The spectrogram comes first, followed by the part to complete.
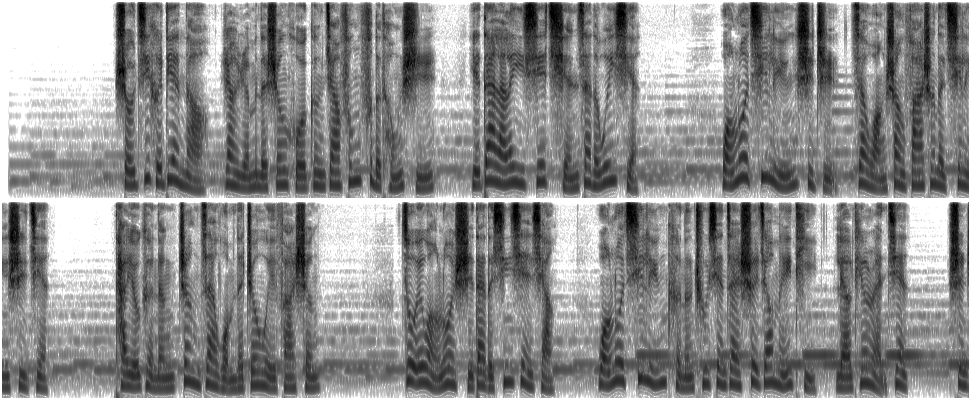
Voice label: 女 专题 产品 宣传 讲述

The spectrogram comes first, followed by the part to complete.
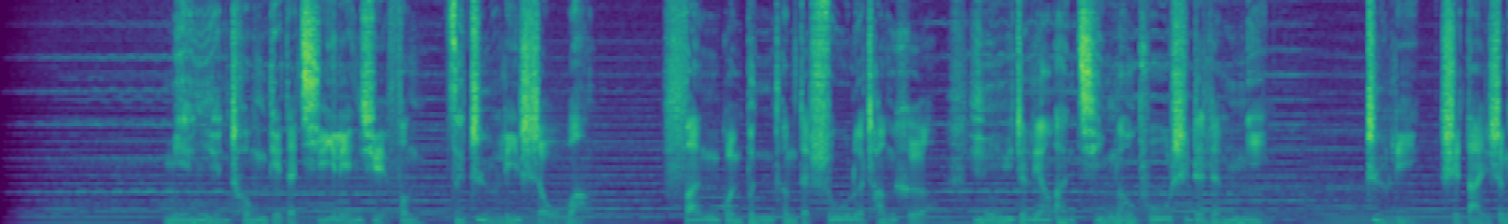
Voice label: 宣传片 城市 稳重, 男; 敬酒

